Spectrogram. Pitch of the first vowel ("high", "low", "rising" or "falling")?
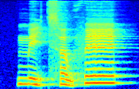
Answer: low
